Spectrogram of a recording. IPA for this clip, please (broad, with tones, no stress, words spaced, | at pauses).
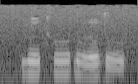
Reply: βĩ˦kʰuː˦ ɗu˦˨lũ˦tuː˨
